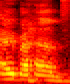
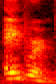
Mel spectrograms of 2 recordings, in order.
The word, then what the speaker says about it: Abrams: Had JJ Abraham's not like if he I like the way you say his name. It's Abrams. Abrams. Abraham.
